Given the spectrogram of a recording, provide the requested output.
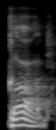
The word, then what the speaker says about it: Gad: God in the Hebrew. Not G-O-D, but God. That's how you say it, God, but G-A-D.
